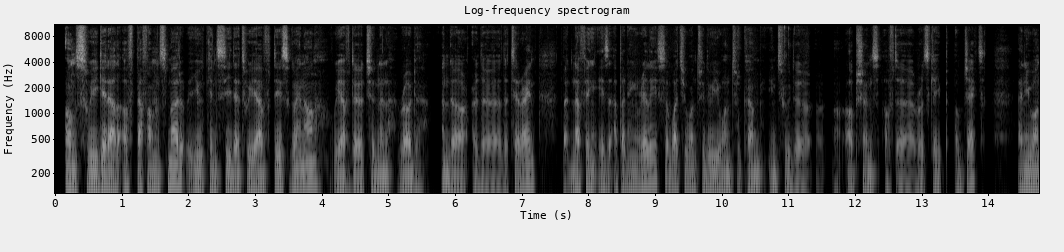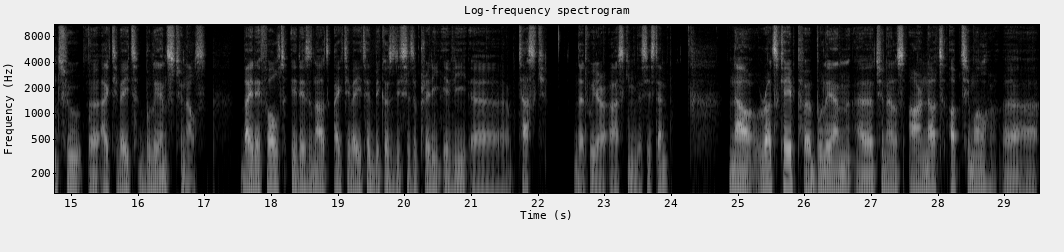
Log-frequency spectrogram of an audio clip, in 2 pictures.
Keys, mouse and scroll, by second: 17.5 click.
